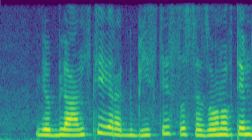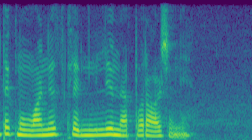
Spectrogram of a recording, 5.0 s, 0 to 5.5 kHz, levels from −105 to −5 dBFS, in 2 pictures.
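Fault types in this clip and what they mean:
No fault types appear in this clip.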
